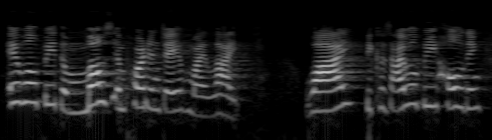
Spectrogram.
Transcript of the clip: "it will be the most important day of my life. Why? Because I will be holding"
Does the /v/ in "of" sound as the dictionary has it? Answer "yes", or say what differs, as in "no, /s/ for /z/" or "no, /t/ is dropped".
yes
